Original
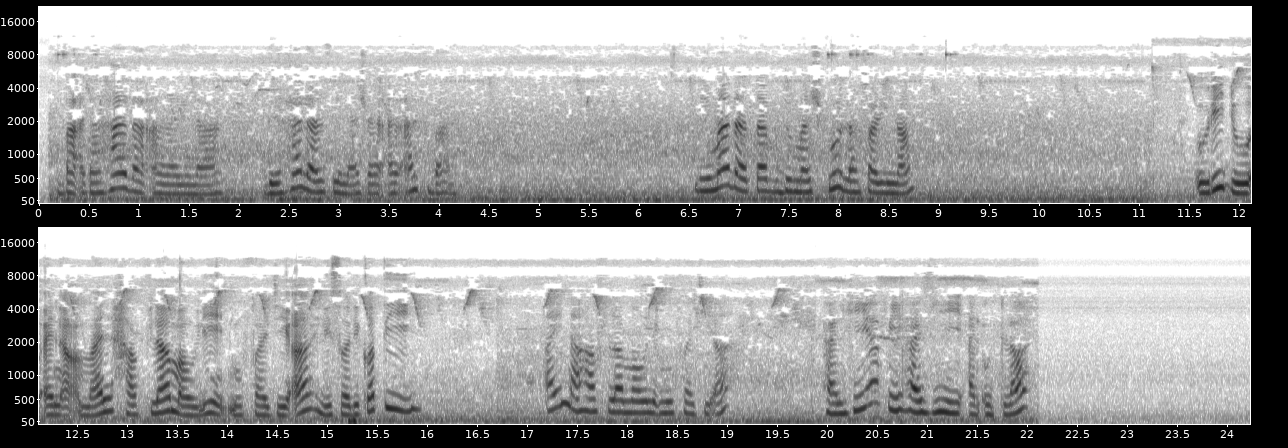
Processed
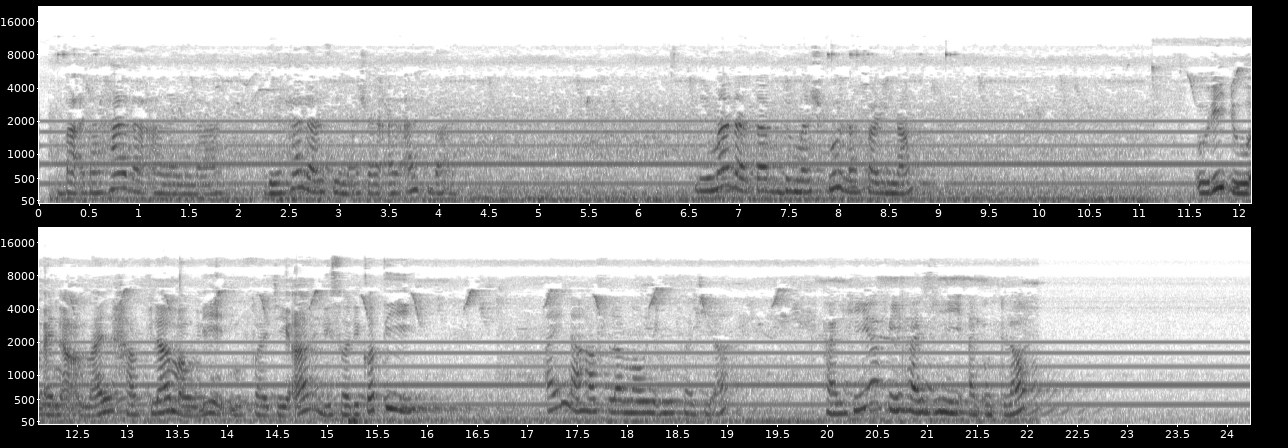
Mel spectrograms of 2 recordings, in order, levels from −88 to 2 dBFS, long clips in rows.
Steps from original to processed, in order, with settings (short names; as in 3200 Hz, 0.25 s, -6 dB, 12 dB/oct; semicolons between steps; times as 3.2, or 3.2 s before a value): buzz 400 Hz, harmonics 5, -32 dBFS -3 dB/oct; narrowing echo 0.156 s, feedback 68%, band-pass 350 Hz, level -12 dB; on a send at -8 dB: reverb, pre-delay 3 ms; on the sum: gain -5 dB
